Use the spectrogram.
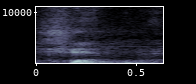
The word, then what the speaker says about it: Qin: And I know it's Qin, but it's pronounced Qin, okay?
